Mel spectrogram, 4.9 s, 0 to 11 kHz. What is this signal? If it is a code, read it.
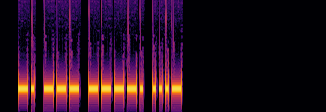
Morse code, heard as a keyed tone, about 25 wpm, 700 Hz. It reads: NO9V
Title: USA Call Signs - 4 Characters - Repeated 2x - 25wpm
